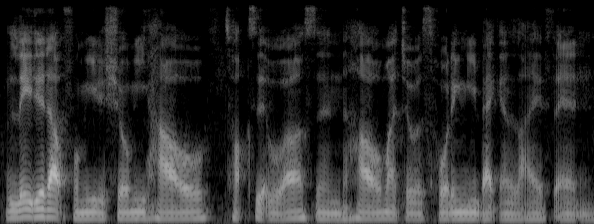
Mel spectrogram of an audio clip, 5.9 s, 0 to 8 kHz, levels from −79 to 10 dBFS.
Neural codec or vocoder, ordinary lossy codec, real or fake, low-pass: codec, 16 kHz, 4 kbps, FunCodec, trained on LibriTTS, 50 frames a second; none; fake; 7.2 kHz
